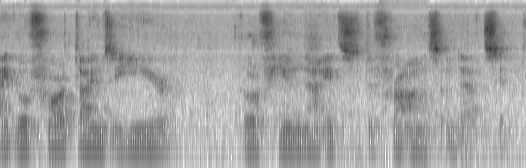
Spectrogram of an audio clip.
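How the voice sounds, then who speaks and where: The man's voice is very deep and low, with a non-native accent. Room echo can be heard around him. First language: not English. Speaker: angling vlogger. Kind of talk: tutorial. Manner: halting, many fillers.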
